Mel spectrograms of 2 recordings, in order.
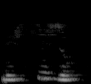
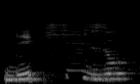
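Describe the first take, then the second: First: Des ciseaux with the S clearly voiced as Z; Z sound. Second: Des ciseaux said slowly, S sounding as Z; slow model reading. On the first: Teacher to pupil, Des ciseaux repeated at normal pace. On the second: Teacher to pupil, Des ciseaux read slowly with Z sound. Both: Shown as a demonstration. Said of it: "donc il fait le son Z".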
